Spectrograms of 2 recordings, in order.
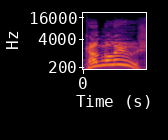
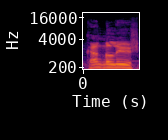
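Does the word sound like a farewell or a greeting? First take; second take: greeting; farewell. First: It is said with a welcoming greeting inflection. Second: It is said with a parting farewell inflection. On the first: It means hello. "It can mean different things depending on an inflection. Hello!" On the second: It means goodbye.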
